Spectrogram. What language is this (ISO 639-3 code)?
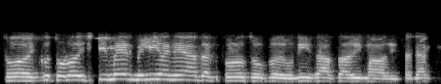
snd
